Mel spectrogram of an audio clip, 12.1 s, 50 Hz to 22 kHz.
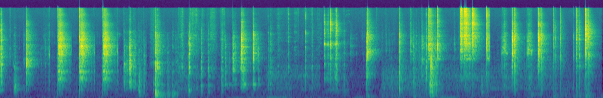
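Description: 3D-printed PLA plastic parts being handled and fitted together by hand, with irregular sharp clicks and knocks as the pieces and small hardware meet.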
